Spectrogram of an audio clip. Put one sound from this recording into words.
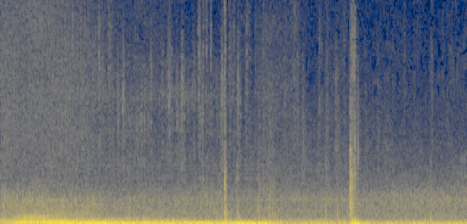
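A car door opens.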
